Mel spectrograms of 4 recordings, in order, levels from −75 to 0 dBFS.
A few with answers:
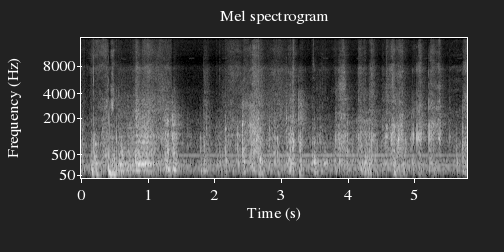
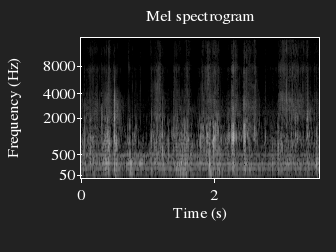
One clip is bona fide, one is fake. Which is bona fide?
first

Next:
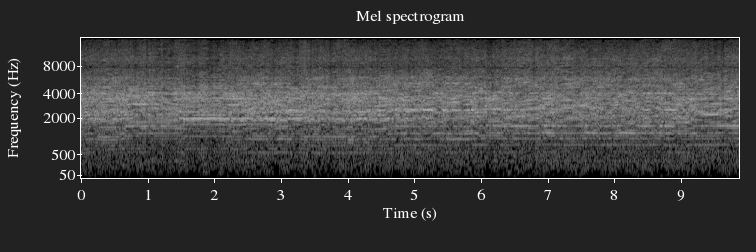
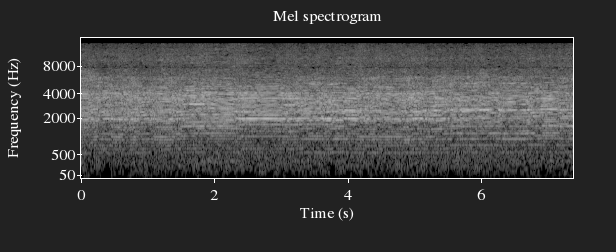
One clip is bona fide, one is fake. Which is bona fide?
second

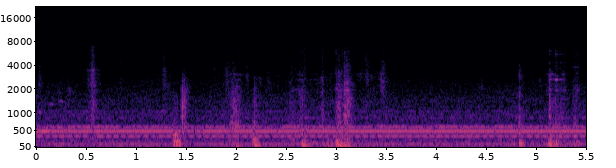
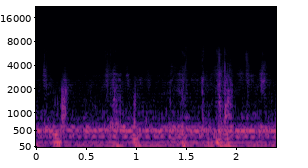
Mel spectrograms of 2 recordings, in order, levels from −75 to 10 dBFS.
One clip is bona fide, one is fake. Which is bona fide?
first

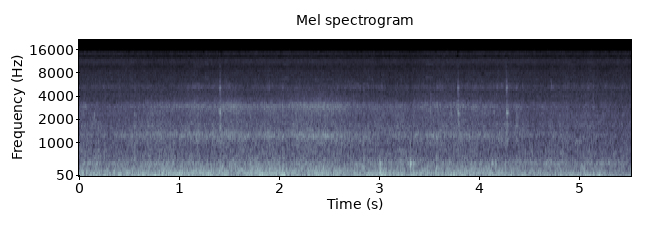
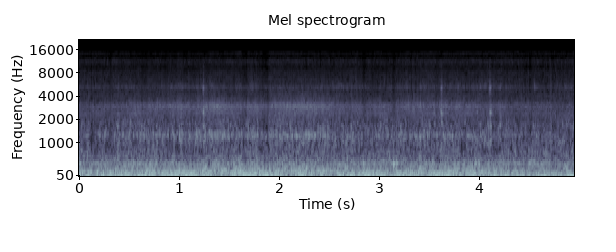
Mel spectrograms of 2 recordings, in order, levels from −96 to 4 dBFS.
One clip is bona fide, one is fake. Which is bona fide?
first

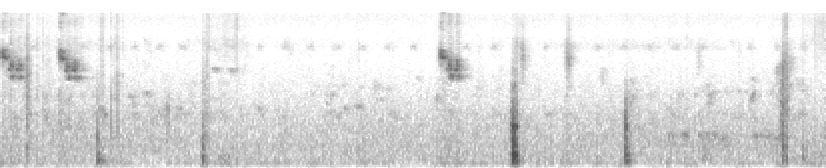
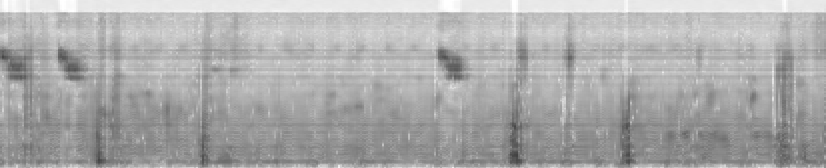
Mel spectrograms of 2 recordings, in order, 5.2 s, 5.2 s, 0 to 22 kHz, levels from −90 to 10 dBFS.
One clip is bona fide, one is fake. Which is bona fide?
first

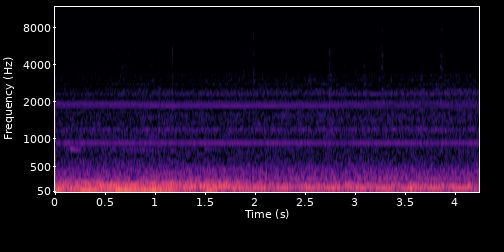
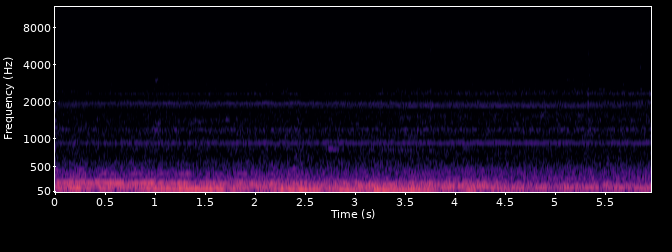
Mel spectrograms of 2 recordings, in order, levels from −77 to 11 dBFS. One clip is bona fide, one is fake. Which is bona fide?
first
